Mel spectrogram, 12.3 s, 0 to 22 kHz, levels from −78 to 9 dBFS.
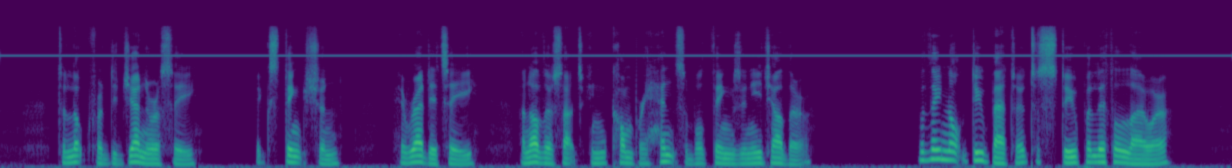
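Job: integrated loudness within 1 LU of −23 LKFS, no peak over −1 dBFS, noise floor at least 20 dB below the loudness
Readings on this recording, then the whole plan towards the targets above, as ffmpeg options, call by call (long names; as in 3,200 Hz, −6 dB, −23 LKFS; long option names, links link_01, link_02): interfering tone 5,600 Hz; level of the tone −43 dBFS; integrated loudness −26.0 LKFS; sample peak −7.0 dBFS; target loudness −23.0 LKFS
→ -af "bandreject=frequency=5600:width=30"
-af "volume=3dB"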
